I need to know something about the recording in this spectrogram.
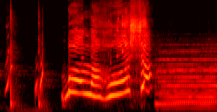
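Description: Two quick cartoon 'plop' sound effects for the bouncing balls, then a baby cartoon voice babbling in a short up-and-down glide. Gentle children's music starts near the end.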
